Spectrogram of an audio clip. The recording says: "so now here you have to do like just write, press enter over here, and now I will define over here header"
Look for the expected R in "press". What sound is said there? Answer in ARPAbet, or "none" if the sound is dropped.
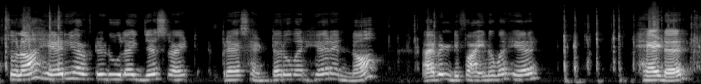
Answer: R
